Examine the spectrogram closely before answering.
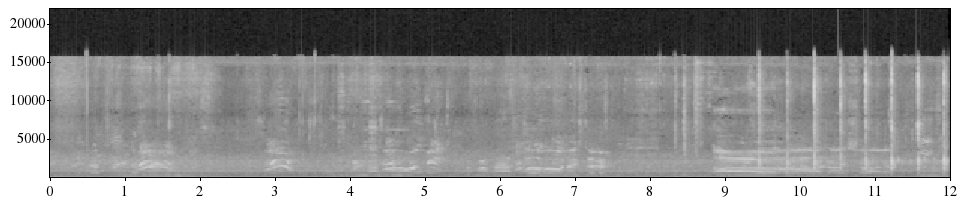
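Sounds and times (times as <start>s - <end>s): voices calling: 0.0s - 12.0s.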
